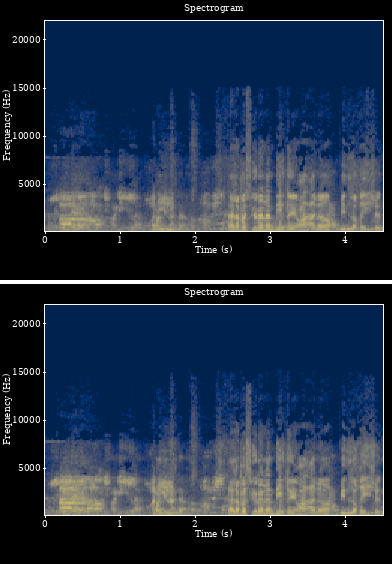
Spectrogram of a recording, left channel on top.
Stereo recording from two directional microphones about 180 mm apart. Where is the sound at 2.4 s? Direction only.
10° right (ahead or behind).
